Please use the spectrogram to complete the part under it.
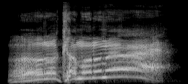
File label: You fools anime villain character, japanese voice over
